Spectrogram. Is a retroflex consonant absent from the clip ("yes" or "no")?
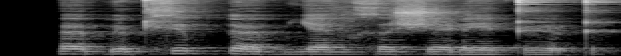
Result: no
